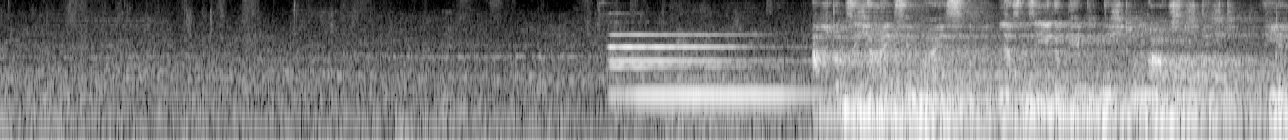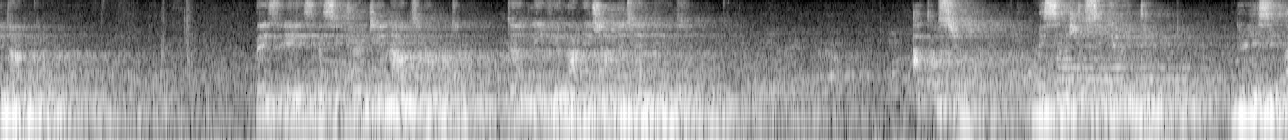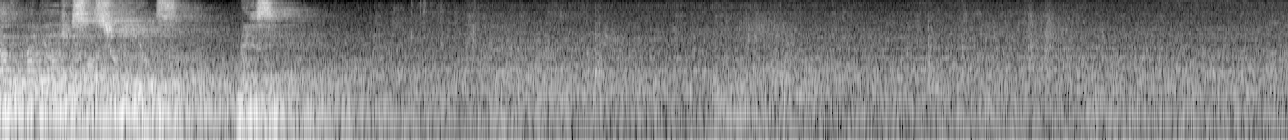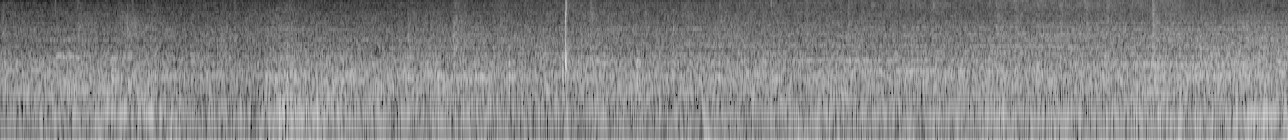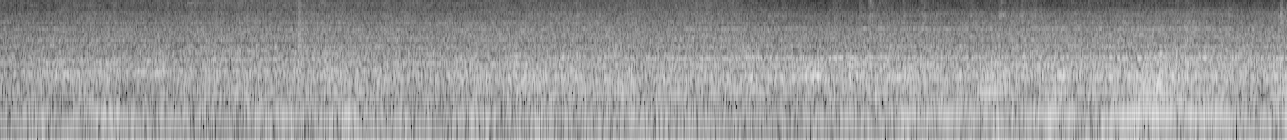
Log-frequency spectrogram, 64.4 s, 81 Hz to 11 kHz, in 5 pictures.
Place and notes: Cologne main train station, entrance hall ambience at night, few people compared to daytimes, announcements, a cleaning vehicle
(Sony PCM D50, internal mics)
